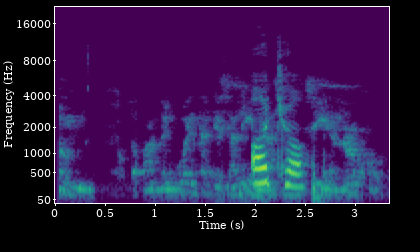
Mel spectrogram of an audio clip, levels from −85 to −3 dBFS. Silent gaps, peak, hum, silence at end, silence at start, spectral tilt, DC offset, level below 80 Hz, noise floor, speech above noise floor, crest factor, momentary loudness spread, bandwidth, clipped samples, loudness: none; -8 dBFS; none; 0.35 s; 0.05 s; -6.5 dB/octave; under 0.1%; -62 dBFS; -50 dBFS; 23 dB; 20 dB; 25 LU; 10.5 kHz; under 0.1%; -23 LUFS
